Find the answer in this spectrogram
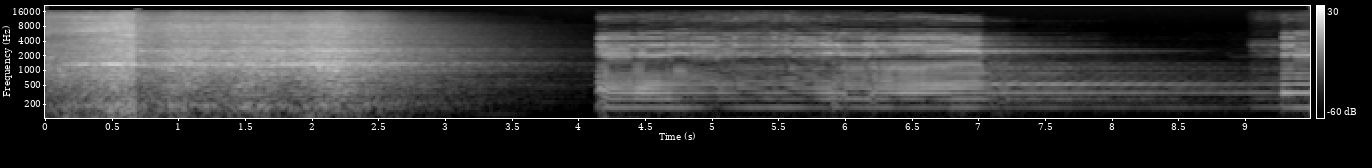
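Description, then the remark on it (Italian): A train on the Canada Dock Branch railway line around Stanley Park in Liverpool rumbles past on a foggy winter Sunday with a broad roar that fades away, then a long, steady, loud tonal whine rings out for several seconds before cutting off. “Canada Dock Branch. Mai sentita, vero? In effetti è un tratto di ferrovia che ormai conoscono soltanto gli Scousers, come vengono chiamati gli abitanti dei quartieri periferici di Liverpool.”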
